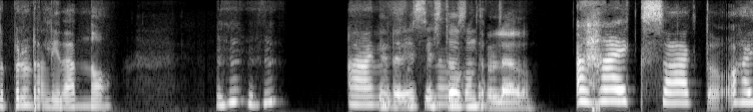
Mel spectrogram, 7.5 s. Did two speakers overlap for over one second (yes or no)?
yes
